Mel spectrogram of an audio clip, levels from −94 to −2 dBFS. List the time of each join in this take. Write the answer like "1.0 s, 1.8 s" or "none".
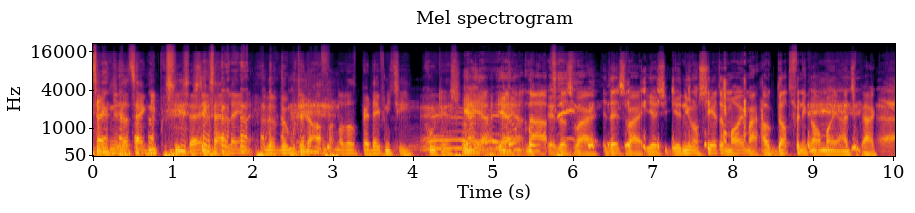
5.7 s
